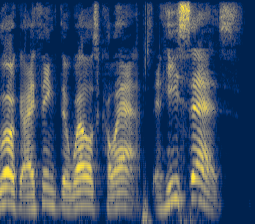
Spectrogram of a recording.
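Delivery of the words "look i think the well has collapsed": ordinary talk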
